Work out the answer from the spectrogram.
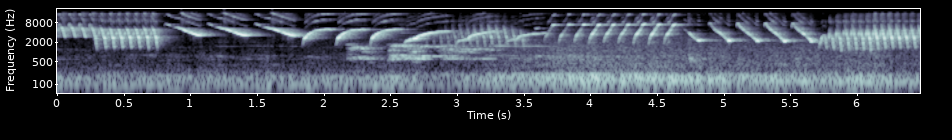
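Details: Canary song recorded at midday, a varied string of fast rattling trills and sweeping downslurred whistles in quick succession, with a low background hum.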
